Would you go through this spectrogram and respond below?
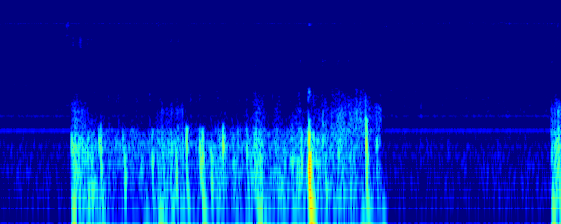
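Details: Low gurgling and rumbling bowel sounds for about two seconds; ordinary hungry stomach noises, borborygmi.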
